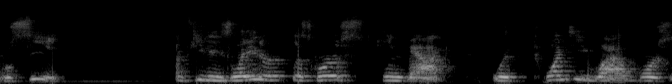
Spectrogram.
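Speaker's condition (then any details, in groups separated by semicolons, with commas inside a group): Cerebral palsy; from birth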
